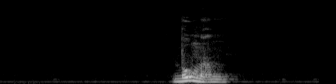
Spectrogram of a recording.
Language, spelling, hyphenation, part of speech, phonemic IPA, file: Dutch, boeman, boe‧man, noun, /ˈbu.mɑn/, Nl-boeman.ogg
- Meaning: 1. bogeyman 2. bugbear, bête noire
